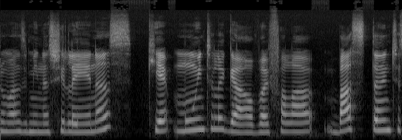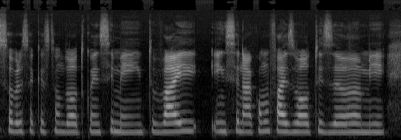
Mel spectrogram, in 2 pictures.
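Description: Monotone, flat intonation at a moderate pace. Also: woman. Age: 20s. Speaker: midwife. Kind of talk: casual chat.

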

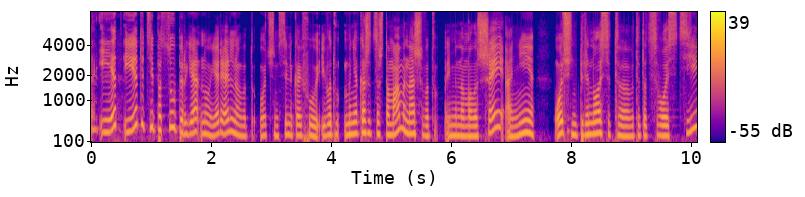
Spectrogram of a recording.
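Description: A woman speaks at a moderate pace in a plain, everyday voice, medium in pitch with lively intonation. The recording is very clean with a silent background and has a dry, close sound with no echo. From Russia, small village. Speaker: co-founder of a children's clothing brand. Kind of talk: casual interview.

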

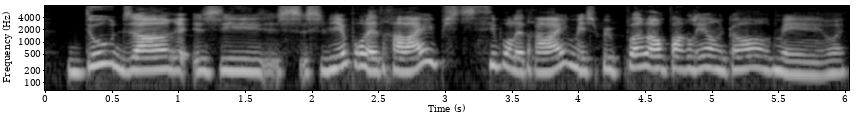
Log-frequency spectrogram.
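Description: A woman's medium-pitched voice with ordinary pitch variation, big swings in loudness, a fairly slow pace and hardly any pauses, over music in the background. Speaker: YouTuber and author. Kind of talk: casual chat.

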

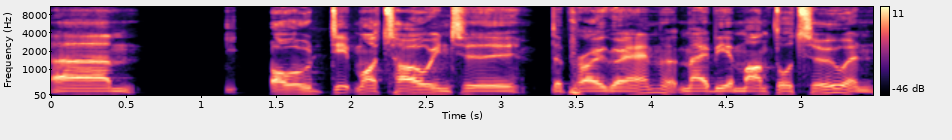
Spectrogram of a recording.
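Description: A man with an Australian accent speaks in a dark, mellow tone and ordinary pitch variation, recorded very cleanly against a silent background with a dry, close sound and no echo. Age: 30s. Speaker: professional footballer and podcast co-host. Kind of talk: casual chat.

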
